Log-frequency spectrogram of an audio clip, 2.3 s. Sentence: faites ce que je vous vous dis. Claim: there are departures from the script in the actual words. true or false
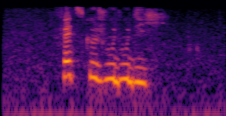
false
